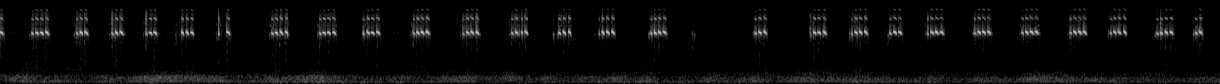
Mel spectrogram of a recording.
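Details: Cricket chirping at night from a hole in the ground, a long series of bright pulsed chirps roughly two per second with one brief gap, over faint low background noise.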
